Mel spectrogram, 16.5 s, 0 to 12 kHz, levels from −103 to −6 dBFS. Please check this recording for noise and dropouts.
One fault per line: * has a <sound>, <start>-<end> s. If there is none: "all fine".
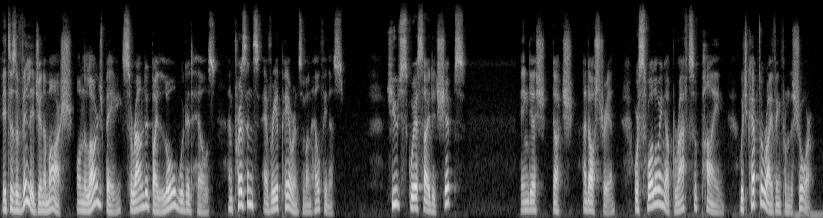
all fine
